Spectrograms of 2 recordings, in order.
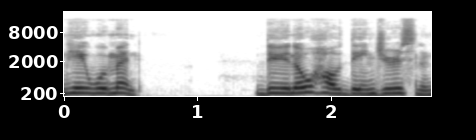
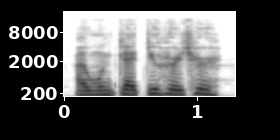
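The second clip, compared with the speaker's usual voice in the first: forced Damian imitation. A narrator's reading. Vincent mimics Damian to tease Aubrey, mock stern. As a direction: copy the boss's hard line in jest. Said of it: "pilit na ginaya ni Vincent ang boses ni Damian".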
